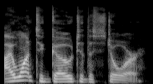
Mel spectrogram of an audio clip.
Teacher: The stress falls on go and store. The small words I, to, the, shrink. They almost disappear.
